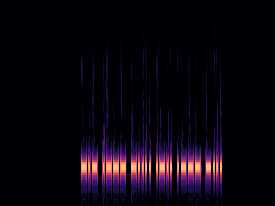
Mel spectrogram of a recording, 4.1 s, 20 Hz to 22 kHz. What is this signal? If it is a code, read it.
Morse code, heard as a keyed tone, about 46 wpm, 700 Hz. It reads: KJ6LJB
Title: USA Call Signs - 2x Character Spacing - 45wpm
